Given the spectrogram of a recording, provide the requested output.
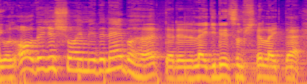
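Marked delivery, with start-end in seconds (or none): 0.2-2.1 put-on British accent, much higher. Retelling how a guy answered when questioned in Moss Park, imitating a British accent. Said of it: "talking in a British accent".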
